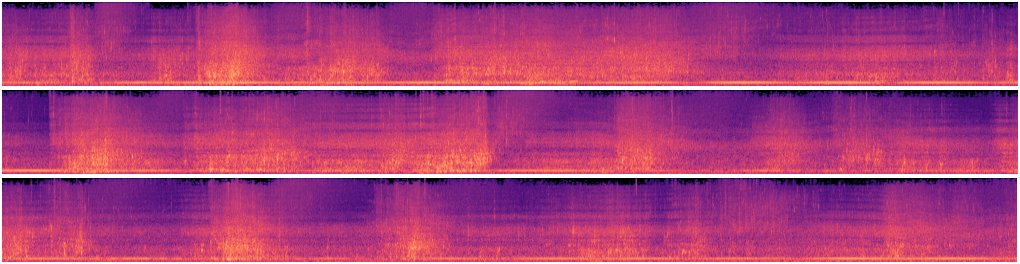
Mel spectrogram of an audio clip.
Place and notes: Smooth sound of the sea on the Zwartepolder beach.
